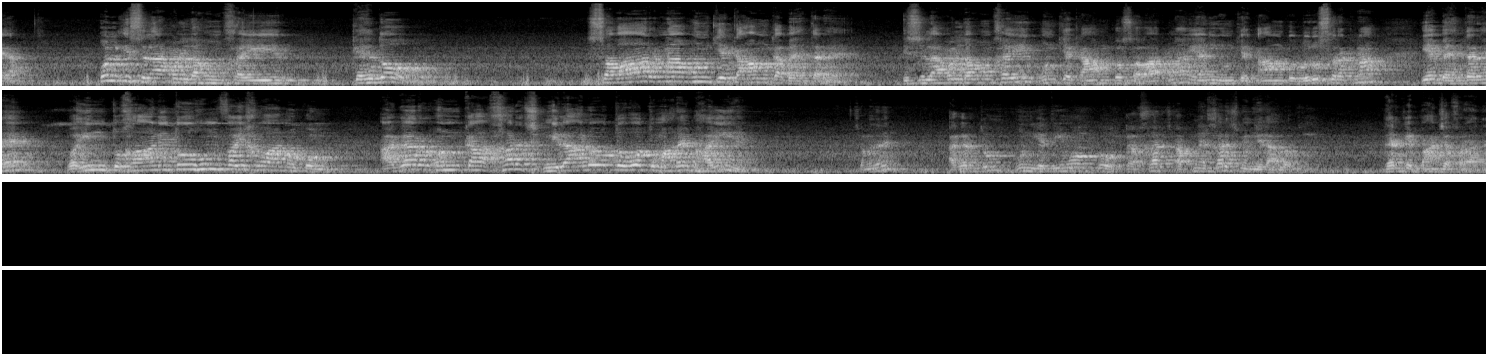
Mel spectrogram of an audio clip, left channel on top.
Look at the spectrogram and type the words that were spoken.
قل اصلاح لہم خیر، کہہ دو سنوارنا ان کے کام کا بہتر ہے. اصلاح لہم خیر، ان کے کام کو سنوارنا یعنی ان کے کام کو درست رکھنا یہ بہتر ہے. وَإِن تُخَالِطُوهُمْ فَإِخْوَانُكُمْ، اگر ان کا خرچ ملا لو تو وہ تمہارے بھائی ہیں. سمجھ رہے؟ اگر تم ان یتیموں کو کا خرچ اپنے خرچ میں ملا لو، گھر کے 5 افراد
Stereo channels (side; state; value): right; silent; 62 dB below the other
